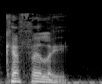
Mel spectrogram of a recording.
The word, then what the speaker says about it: Caerphilly: Caerphilly.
